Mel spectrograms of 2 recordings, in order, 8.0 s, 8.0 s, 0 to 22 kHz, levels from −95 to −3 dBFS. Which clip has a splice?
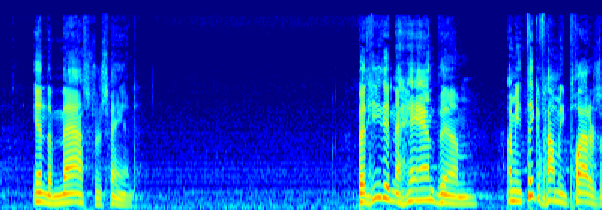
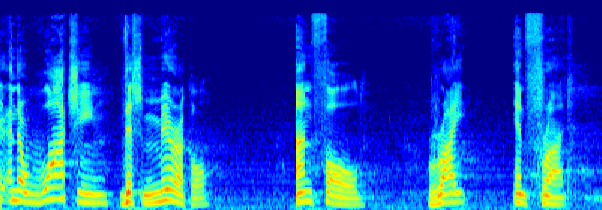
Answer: second; 1 cut; at 1.5 s

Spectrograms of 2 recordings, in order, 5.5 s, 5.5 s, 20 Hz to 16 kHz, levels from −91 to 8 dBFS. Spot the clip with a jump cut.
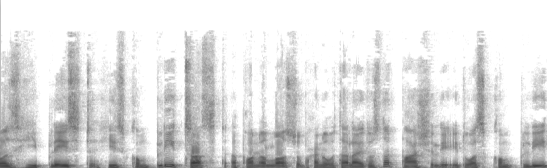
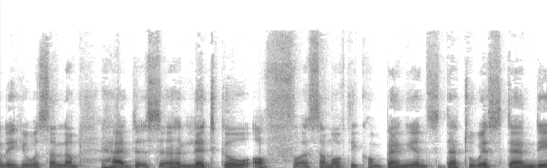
second; 1 cut; at 1.0 s

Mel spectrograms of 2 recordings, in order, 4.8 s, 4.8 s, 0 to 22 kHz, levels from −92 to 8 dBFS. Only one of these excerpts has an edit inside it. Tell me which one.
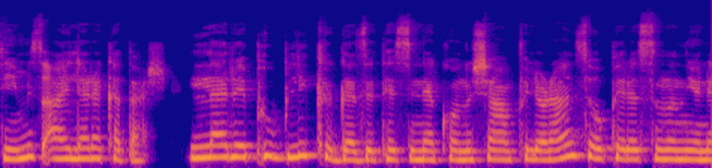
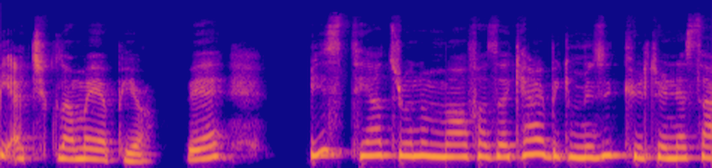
first; 1 cut; at 1.2 s

